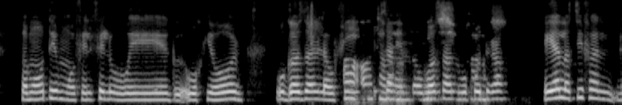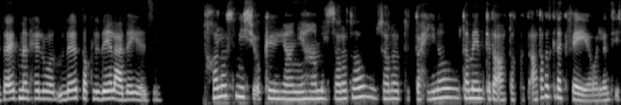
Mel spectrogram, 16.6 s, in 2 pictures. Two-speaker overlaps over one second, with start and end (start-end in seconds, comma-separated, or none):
4.6-6.6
